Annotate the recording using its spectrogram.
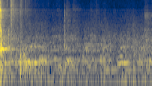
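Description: A sharp metallic clack as the gear selector of a small reduction gearbox is shifted by hand, followed by a fainter click a little under a second later.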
